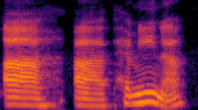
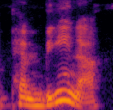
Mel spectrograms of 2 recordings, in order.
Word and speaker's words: Pembina: There's also Pemina. So Pemina Pipelines, I was calling them Pembina, but apparently the B is silent. And somebody let me know. They let me know in the comments, that B is silent.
